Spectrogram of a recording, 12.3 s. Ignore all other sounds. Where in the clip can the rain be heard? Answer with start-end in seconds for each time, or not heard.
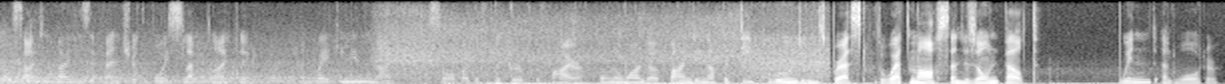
0.0-8.3.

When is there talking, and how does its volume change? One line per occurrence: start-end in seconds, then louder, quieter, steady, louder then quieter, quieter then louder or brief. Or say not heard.
0.0-10.4 louder
11.2-12.2 brief.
